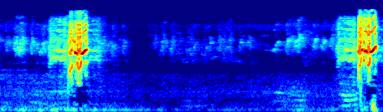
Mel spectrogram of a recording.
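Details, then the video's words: Pet green conure in a bird room in the morning gives two harsh, shrill screeches about three seconds apart, each a brief raspy burst, with quiet between them. "Green conure sing a song in the morning"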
